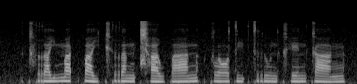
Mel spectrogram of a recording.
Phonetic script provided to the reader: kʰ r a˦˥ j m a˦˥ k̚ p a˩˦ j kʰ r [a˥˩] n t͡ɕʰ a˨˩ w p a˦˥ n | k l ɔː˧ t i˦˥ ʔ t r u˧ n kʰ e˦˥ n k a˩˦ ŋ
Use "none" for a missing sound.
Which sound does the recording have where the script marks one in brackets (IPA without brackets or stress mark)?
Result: a˧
